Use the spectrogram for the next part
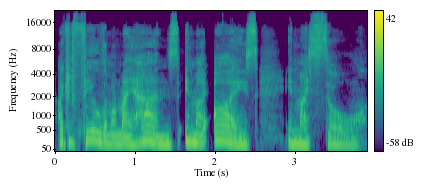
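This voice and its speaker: Fierce alien warrior woman, raspy, unhurried, imperious, disdainful, clipped formal phrasing, video game character. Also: sits low, animated, no echo, studio quality, heavily acted. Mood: solemn, brooding. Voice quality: husky, raspy.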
